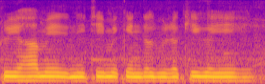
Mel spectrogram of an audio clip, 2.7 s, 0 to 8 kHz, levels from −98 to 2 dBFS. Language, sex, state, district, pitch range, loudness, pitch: Hindi, male, Arunachal Pradesh, Lower Dibang Valley, 135-145 Hz, -12 LUFS, 140 Hz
